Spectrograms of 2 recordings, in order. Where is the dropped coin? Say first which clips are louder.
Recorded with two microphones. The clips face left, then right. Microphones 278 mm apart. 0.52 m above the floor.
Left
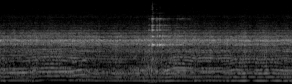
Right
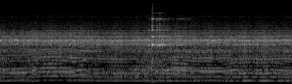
Even; 65° right (ahead or behind), 2.5 m.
